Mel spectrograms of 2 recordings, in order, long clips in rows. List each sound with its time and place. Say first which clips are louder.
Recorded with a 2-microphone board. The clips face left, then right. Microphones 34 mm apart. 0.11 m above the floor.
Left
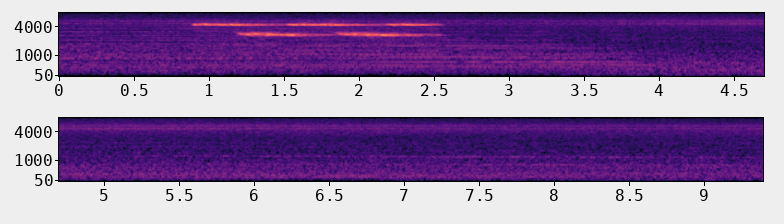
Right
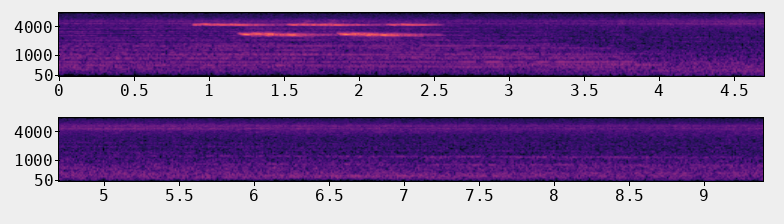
0.9 s a bird: left 3 dB; 55° left (ahead or behind), 0.9 m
